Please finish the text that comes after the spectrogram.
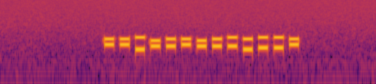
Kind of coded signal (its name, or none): DTMF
